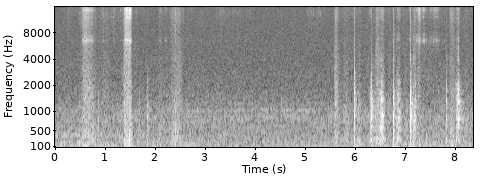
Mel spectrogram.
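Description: A plastic magnetic stylus scratches lines across the screen of a small blue-and-pink plastic magnetic drawing board while drawing a mouse. Quiet, bright, dry scratching strokes come in short bursts, with a long near-silent pause in the middle before a quicker run of strokes at the end.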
